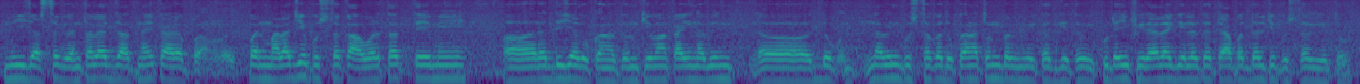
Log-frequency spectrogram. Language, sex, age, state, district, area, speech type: Marathi, male, 30-45, Maharashtra, Yavatmal, urban, spontaneous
